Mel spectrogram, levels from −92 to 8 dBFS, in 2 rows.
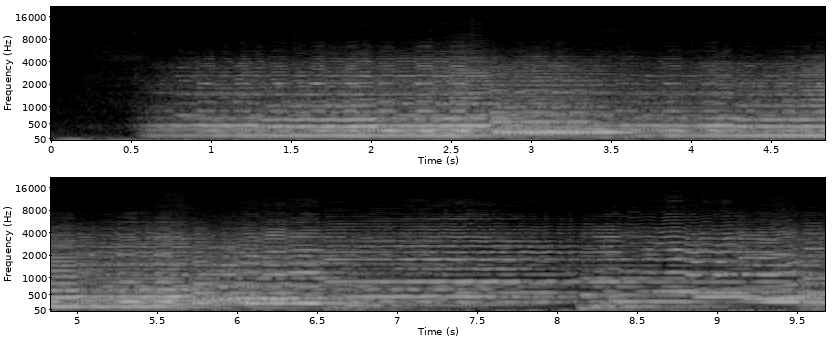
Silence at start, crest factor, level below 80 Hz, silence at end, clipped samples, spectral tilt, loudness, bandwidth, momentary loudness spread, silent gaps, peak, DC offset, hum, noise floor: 0.1 s; 16 dB; -58 dBFS; 0 s; under 0.1%; -7.5 dB/octave; -33 LUFS; 10.5 kHz; 8 LU; none; -16 dBFS; under 0.1%; none; -56 dBFS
